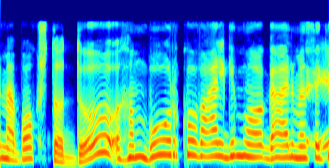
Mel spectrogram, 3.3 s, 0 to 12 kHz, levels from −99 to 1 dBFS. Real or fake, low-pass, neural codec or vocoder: real; 7.2 kHz; none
